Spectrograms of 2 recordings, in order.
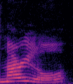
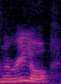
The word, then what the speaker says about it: Marie-Laure: It follows Marie-Laure, oh that was the most English pronunciation ever. It follows Marie-Laure, who is a young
